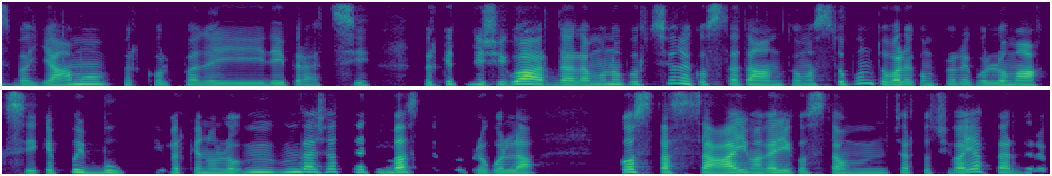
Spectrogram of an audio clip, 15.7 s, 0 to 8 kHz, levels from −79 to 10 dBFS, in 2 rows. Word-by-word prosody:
sbagliamo 200 Hz, +4 st, -1 dB
per 205 Hz, -2 st, -15 dB
colpa 205 Hz, +1 st, -9 dB
dei 185 Hz, -2 st, -6 dB
dei 180 Hz, -1 st, -4 dB
prezzi, 175 Hz, 0 st, -9 dB, 0.4 s
perché 210 Hz, +3 st, -5 dB
tu -, -, -16 dB
dici: 220 Hz, 0 st, -4 dB
"Guarda, 220 Hz, -5 st, +8 dB
la 195 Hz, 0 st, +1 dB
monoporzione 230 Hz, +6 st, -3 dB
costa 225 Hz, -1 st, -5 dB
tanto, 195 Hz, -2 st, 0 dB
ma 205 Hz, -, -7 dB
a -, -, -7 dB
'sto 230 Hz, +3 st, -5 dB
punto 290 Hz, -2 st, -5 dB
vale 210 Hz, +1 st, +3 dB
comprare 210 Hz, +2 st, -9 dB
quello 185 Hz, 0 st, -3 dB
maxi", 190 Hz, -1 st, +1 dB
che 210 Hz, +4 st, -4 dB
poi 225 Hz, +2 st, 0 dB
butti 195 Hz, +3 st, -6 dB
perché 195 Hz, 0 st, -5 dB
non 185 Hz, -1 st, -6 dB
lo 190 Hz, 0 st, -2 dB
m -, -, -11 dB
mhmm, 230 Hz, 0 st, 0 dB
invece, 260 Hz, 0 st, +2 dB
a 270 Hz, -, -1 dB
te 255 Hz, -2 st, -2 dB
ti 220 Hz, -1 st, -12 dB
basta 220 Hz, -1 st, +5 dB
proprio 210 Hz, -2 st, -9 dB
quella 195 Hz, -1 st, 0 dB, 0.6 s
costa 245 Hz, -4 st, +2 dB
assai, 205 Hz, +1 st, +5 dB
magari 195 Hz, 0 st, +2 dB
costa 195 Hz, 0 st, -4 dB
un 185 Hz, 0 st, -10 dB
certo, 200 Hz, +1 st, -8 dB
ci 200 Hz, +1 st, -17 dB
vai 210 Hz, +4 st, +3 dB
a 290 Hz, -, +3 dB
perdere 190 Hz, -5 st, -5 dB
205 Hz, 180 wpm, -22 LUFS, 190-225 Hz, 0.6 s, Guarda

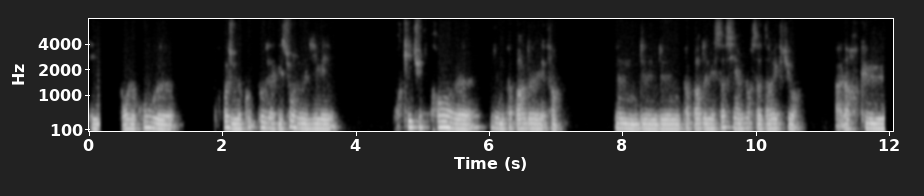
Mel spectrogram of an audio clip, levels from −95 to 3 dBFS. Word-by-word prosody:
et 120 Hz, 0 st, +1 dB, 0.3 s
pour 120 Hz, -, 0 dB
le 120 Hz, -1 st, +1 dB
coup, 135 Hz, +2 st, +1 dB
heu, 115 Hz, -2 st, +2 dB, 0.5 s
pourquoi 155 Hz, -, -3 dB
je 130 Hz, -, +2 dB
me 125 Hz, -, +4 dB
cou 120 Hz, -, -5 dB
pose 145 Hz, -3 st, -2 dB
la 130 Hz, -, 0 dB
question, 125 Hz, +6 st, 0 dB
je 140 Hz, -, -1 dB
me 130 Hz, -1 st, +3 dB
dis: 125 Hz, +1 st, +1 dB
«Mais, 120 Hz, -1 st, +3 dB, 0.9 s
pour -, -, -22 dB
qui 160 Hz, -, +1 dB
tu 155 Hz, -1 st, -4 dB
te 155 Hz, -, -21 dB
prends, 155 Hz, -4 st, +4 dB
heu, 125 Hz, +5 st, +2 dB, 0.2 s
de 140 Hz, -, -3 dB
ne 125 Hz, -2 st, +1 dB
pas 135 Hz, +2 st, -4 dB
pardonner, 125 Hz, -1 st, +1 dB
enfin, -, -, -6 dB, 0.8 s
de 130 Hz, -, 0 dB, 0.3 s
de 120 Hz, 0 st, +2 dB
de 120 Hz, 0 st, +3 dB
pas 125 Hz, +3 st, -5 dB
pardonner 125 Hz, -1 st, 0 dB
ça 135 Hz, +5 st, -3 dB
si 155 Hz, -3 st, -5 dB
un 125 Hz, -1 st, 0 dB
jour 135 Hz, 0 st, -7 dB
ça 120 Hz, -2 st, -1 dB
t'arrive», 125 Hz, +1 st, -1 dB
tu 125 Hz, -, -8 dB
vois? 115 Hz, -, -4 dB, 0.5 s
Alors 120 Hz, -1 st, -5 dB
que 125 Hz, -2 st, +2 dB
125 Hz, 210 wpm, -20 LUFS, 120-135 Hz, 0.9 s, me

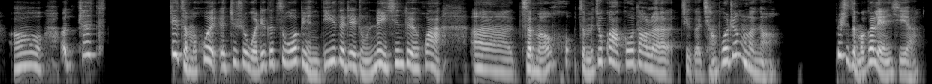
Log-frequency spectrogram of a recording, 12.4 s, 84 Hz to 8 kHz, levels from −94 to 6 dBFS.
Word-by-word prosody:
哦， 215 Hz, 0 st, -2 dB, 0.2 s
呃， -, -, +2 dB
它 400 Hz, -, -5 dB, 1.1 s
这 430 Hz, -1 st, +6 dB
怎 200 Hz, -, +2 dB
么 165 Hz, -, -3 dB
会 310 Hz, -, +4 dB
呃， 220 Hz, -, +1 dB
就 215 Hz, +6 st, -5 dB
是 245 Hz, -, -2 dB
我 175 Hz, -8 st, +3 dB
这 230 Hz, -, -1 dB
个 260 Hz, -, 0 dB
自 255 Hz, +3 st, -4 dB
我 275 Hz, +2 st, +4 dB
贬 195 Hz, -, -2 dB
低 275 Hz, -, +1 dB
的 290 Hz, -2 st, +3 dB
这 230 Hz, -2 st, +2 dB
种 165 Hz, -3 st, -5 dB
内 250 Hz, -1 st, +4 dB
心 255 Hz, +6 st, 0 dB
对 240 Hz, -5 st, +2 dB
话， 215 Hz, +3 st, 0 dB, 0.4 s
呃， 180 Hz, -6 st, -2 dB
怎 195 Hz, +2 st, +4 dB
么 165 Hz, +3 st, -1 dB
会 255 Hz, +3 st, -10 dB
怎 -, -, -4 dB
么 155 Hz, -, -3 dB
就 290 Hz, -, 0 dB
挂 285 Hz, -3 st, +4 dB
钩 255 Hz, +2 st, +1 dB
到 245 Hz, -4 st, 0 dB
了 165 Hz, -6 st, 0 dB
这 195 Hz, -, -8 dB
个 150 Hz, 0 st, -7 dB
强 145 Hz, 0 st, -4 dB
迫 290 Hz, -, +4 dB
症 395 Hz, -3 st, +1 dB
了 195 Hz, -8 st, -1 dB
呢？ 140 Hz, -2 st, -6 dB, 0.8 s
这 410 Hz, -, +3 dB
是 355 Hz, -7 st, -1 dB
怎 235 Hz, -, +1 dB
么 -, -, +2 dB
个 290 Hz, -, +7 dB
联 150 Hz, -, +4 dB
系 150 Hz, -1 st, -4 dB
呀？ 145 Hz, +3 st, -6 dB
220 Hz, 240 characters per minute, -22 LUFS, 170-265 Hz, 1.1 s, 个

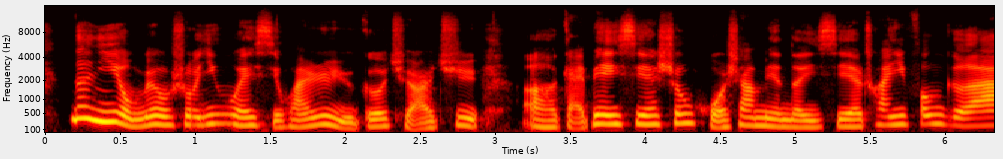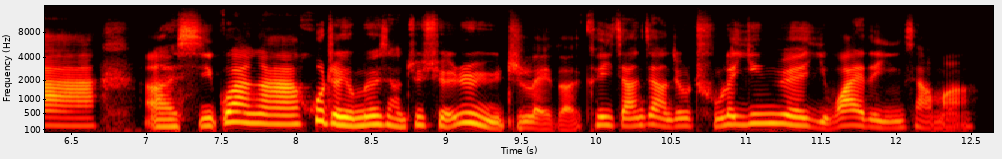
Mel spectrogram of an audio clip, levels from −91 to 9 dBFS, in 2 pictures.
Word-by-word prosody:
那 350 Hz, +1 st, +3 dB
你 290 Hz, -4 st, +7 dB
有 235 Hz, -, +5 dB
没 185 Hz, +2 st, +1 dB
有 210 Hz, -1 st, +3 dB
说 210 Hz, 0 st, -3 dB
因 225 Hz, +4 st, -3 dB
为 195 Hz, -3 st, 0 dB
喜 150 Hz, -6 st, -5 dB
欢 160 Hz, +2 st, -2 dB
日 210 Hz, -1 st, +1 dB
语 130 Hz, -, -1 dB
歌 165 Hz, +6 st, -2 dB
曲 -, -, -8 dB
而 -, -, -3 dB
去， 180 Hz, +2 st, -4 dB, 0.3 s
呃， 155 Hz, -2 st, -2 dB
改 -, -, -6 dB
变 225 Hz, 0 st, +3 dB
一 -, -, +1 dB
些 220 Hz, 0 st, 0 dB
生 240 Hz, +3 st, -2 dB
活 150 Hz, -10 st, -2 dB
上 195 Hz, +4 st, -2 dB
面 175 Hz, -3 st, -1 dB
的 155 Hz, -1 st, -1 dB
一 150 Hz, -, -3 dB
些 165 Hz, +1 st, -2 dB
穿 205 Hz, +5 st, -4 dB
衣 215 Hz, -, -1 dB
风 220 Hz, +1 st, -3 dB
格 185 Hz, -4 st, -2 dB
啊， 185 Hz, 0 st, +3 dB, 0.3 s
呃， 165 Hz, 0 st, -1 dB
习 175 Hz, +2 st, -1 dB
惯 265 Hz, +4 st, +5 dB
啊， 225 Hz, -1 st, +5 dB
或 305 Hz, +5 st, +1 dB
者 230 Hz, -, +6 dB
有 195 Hz, -, +7 dB
没 195 Hz, +3 st, +3 dB
有 -, -, +4 dB
想 200 Hz, -6 st, -4 dB
去 200 Hz, +5 st, -6 dB
学 190 Hz, -, -3 dB
日 250 Hz, 0 st, +1 dB
语 145 Hz, -8 st, -1 dB
之 135 Hz, +2 st, -8 dB
类 115 Hz, -, -6 dB
的？ -, -, -9 dB
可 200 Hz, -, -7 dB
以 200 Hz, -, -1 dB
讲 180 Hz, +1 st, -2 dB
讲 205 Hz, -4 st, -2 dB
就 180 Hz, +1 st, -6 dB
除 175 Hz, +1 st, -8 dB
了 210 Hz, -, +1 dB
音 240 Hz, +3 st, -3 dB
乐 215 Hz, -5 st, +1 dB
以 140 Hz, -7 st, -8 dB
外 190 Hz, +5 st, +2 dB
的 160 Hz, -, -8 dB
影 140 Hz, 0 st, -8 dB
响 150 Hz, -, -10 dB
吗？ 175 Hz, -, -12 dB
195 Hz, 310 characters per minute, -28 LUFS, 165-220 Hz, 0.3 s, 你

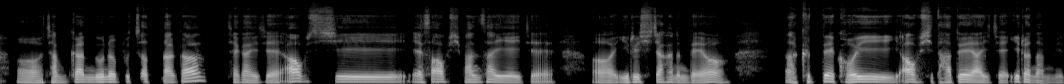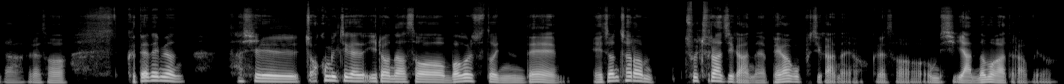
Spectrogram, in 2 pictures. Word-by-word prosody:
어 95 Hz, -1 st, -2 dB
잠깐 100 Hz, +3 st, -1 dB
눈을 120 Hz, +2 st, +3 dB
붙였다가 135 Hz, -, 0 dB, 0.2 s
제가 105 Hz, -2 st, -2 dB
이제 95 Hz, +1 st, -2 dB
9:00 120 Hz, -4 st, +1 dB
에서 115 Hz, +2 st, 0 dB
9:30 115 Hz, -3 st, -1 dB
사이에 100 Hz, -4 st, +1 dB
이제 95 Hz, -, -5 dB, 0.6 s
일을 100 Hz, +4 st, 0 dB
시작하는데요. 100 Hz, -2 st, -1 dB, 0.6 s
아 -, -, -1 dB
그때 140 Hz, -2 st, +1 dB
거의 115 Hz, -1 st, +3 dB
9:00 115 Hz, -3 st, +2 dB
다 100 Hz, 0 st, -3 dB
돼야 105 Hz, -2 st, +3 dB
이제 85 Hz, 0 st, -5 dB
일어납니다. 95 Hz, -4 st, -3 dB
그래서 95 Hz, -3 st, -6 dB, 0.6 s
그때 -, -, +1 dB
되면 165 Hz, -8 st, +3 dB, 0.4 s
사실 140 Hz, -4 st, +3 dB
쪼끔 195 Hz, -, -1 dB
일찍 175 Hz, -1 st, +3 dB
일어나서 125 Hz, -7 st, +3 dB
먹을 145 Hz, +6 st, +5 dB
수도 125 Hz, -5 st, -2 dB
있는데 100 Hz, +1 st, -1 dB, 0.4 s
예전처럼 165 Hz, -, +2 dB, 0.3 s
출출하지가 155 Hz, -5 st, +1 dB
않아요. 85 Hz, +1 st, -6 dB
배가 110 Hz, +5 st, +3 dB
고프지가 125 Hz, -3 st, -5 dB
않아요. -, -, -9 dB, 0.2 s
그래서 -, -, -10 dB, 0.2 s
음식이 95 Hz, -1 st, -4 dB
안 85 Hz, -1 st, -1 dB
넘어가더라고요. 105 Hz, +1 st, -2 dB
115 Hz, 285 characters per minute, -23 LUFS, 100-130 Hz, 0.6 s, 먹을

